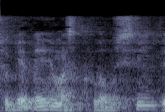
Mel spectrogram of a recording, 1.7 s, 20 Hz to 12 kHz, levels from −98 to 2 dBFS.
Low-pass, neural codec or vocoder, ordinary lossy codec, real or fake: 7.2 kHz; codec, 16 kHz, 4 kbps, FunCodec, trained on Chinese and English, 50 frames a second; AAC, 32 kbps; fake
